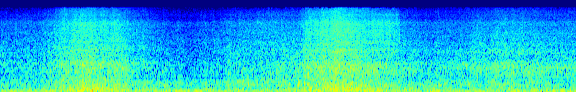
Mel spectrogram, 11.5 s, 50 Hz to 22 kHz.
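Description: Car driving at about 30 mph, heard from inside the cabin: a steady rush of tyre and road noise that swells twice, about two seconds in and again around seven seconds.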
